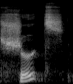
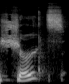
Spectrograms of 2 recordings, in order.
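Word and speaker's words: Schertz: I think I'm in a place called Shirts. And I didn't know that it was spelled like S-C-H, whatever. – E-R-T-Z.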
